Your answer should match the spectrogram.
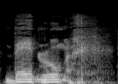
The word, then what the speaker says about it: Benromach: So Benromach. – Benromach. – Yes. – I got that guy. Benromach.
